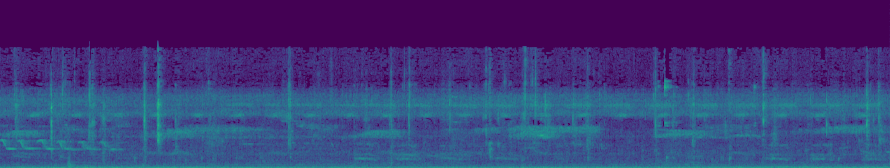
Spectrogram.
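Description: Birds chirping and calling, with a quick run of high chirps at the start and scattered short calls throughout, over a steady low hum.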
